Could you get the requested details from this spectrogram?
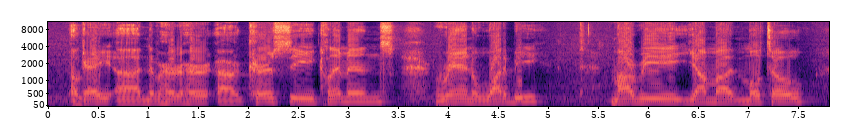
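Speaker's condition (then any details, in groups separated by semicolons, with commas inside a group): No condition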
